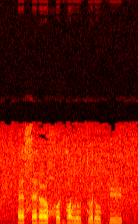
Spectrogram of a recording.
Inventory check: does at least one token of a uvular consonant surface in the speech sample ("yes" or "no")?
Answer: yes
